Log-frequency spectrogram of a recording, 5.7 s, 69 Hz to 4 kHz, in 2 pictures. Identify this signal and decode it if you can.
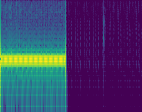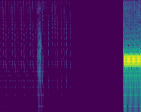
Ringback tone (North America), 440 + 480 Hz.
